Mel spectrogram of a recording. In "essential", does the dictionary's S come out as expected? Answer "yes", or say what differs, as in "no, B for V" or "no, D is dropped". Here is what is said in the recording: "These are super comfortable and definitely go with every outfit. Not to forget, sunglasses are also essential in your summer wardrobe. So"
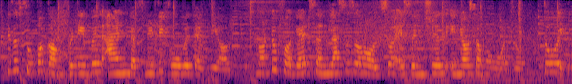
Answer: yes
